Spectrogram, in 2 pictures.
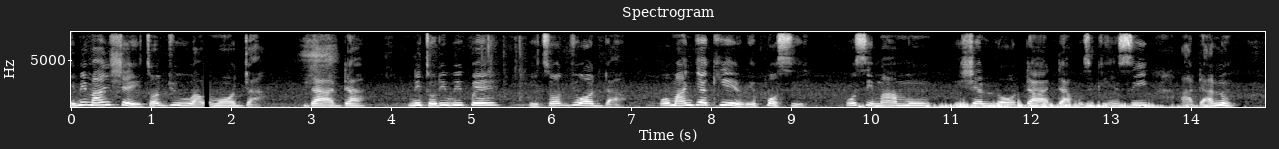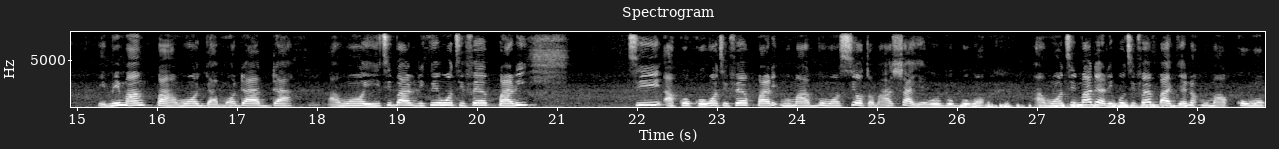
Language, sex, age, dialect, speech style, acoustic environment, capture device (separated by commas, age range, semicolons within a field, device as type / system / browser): Yoruba, female, 25-34, Nigeria - Lagos Yoruba, happy, appliances; people talking, mobile / Linux / Chrome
